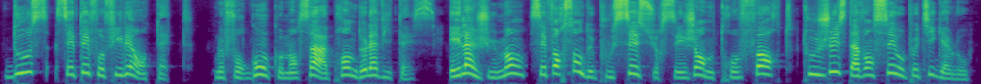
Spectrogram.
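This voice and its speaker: A woman reads a classic novel aloud as an audiobook, pacing the story with measured, dramatic storytelling. Her voice sits slightly high for a woman. The recording is dry and close, with no room sound. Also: very animated, darkish tone, no echo. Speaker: audiobook reader. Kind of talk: expressive audiobook narration.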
